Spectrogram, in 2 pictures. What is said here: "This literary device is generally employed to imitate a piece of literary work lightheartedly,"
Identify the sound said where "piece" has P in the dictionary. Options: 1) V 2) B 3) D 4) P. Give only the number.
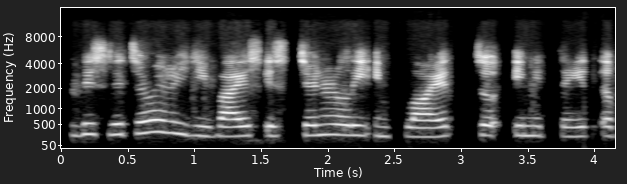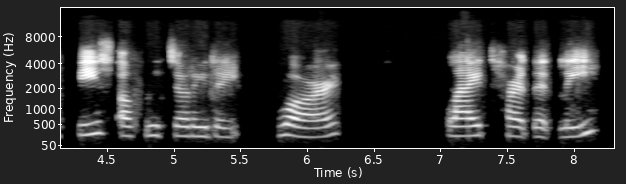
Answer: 4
